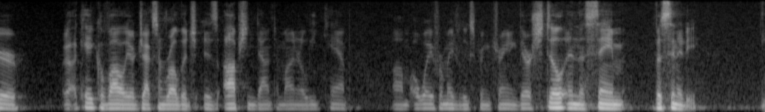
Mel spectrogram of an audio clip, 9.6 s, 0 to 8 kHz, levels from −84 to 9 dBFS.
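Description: From 2.56 to 6.74 s the automatic gain rises. The input falls by about 14 dB, around when the talker moves away near 3 s, and the control slowly adds about 6 dB of gain, so the voice and the room noise swell together.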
